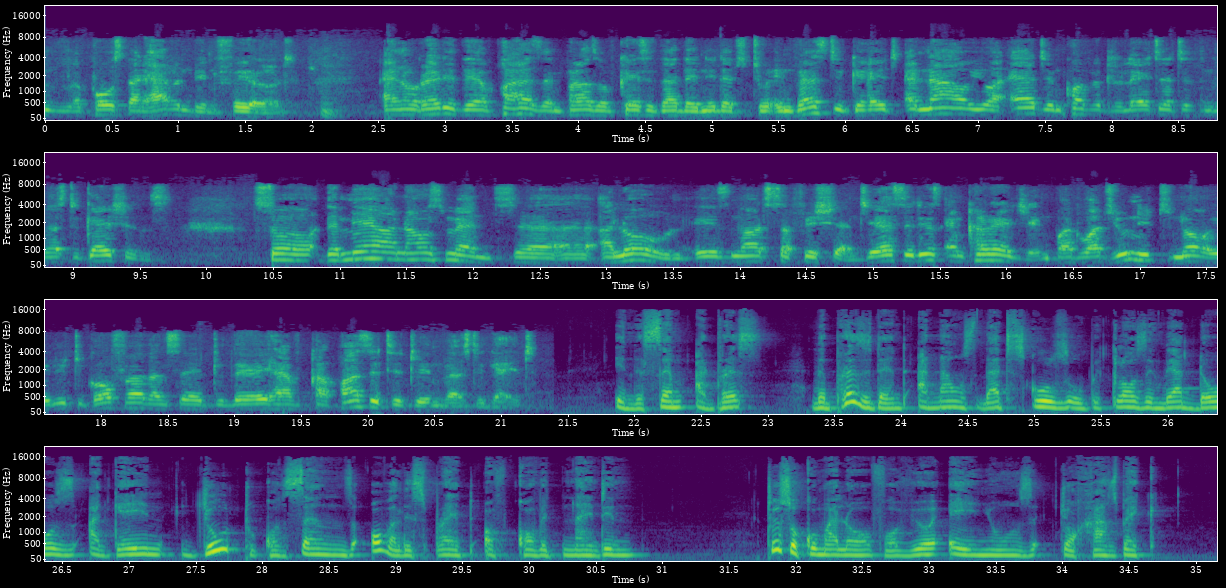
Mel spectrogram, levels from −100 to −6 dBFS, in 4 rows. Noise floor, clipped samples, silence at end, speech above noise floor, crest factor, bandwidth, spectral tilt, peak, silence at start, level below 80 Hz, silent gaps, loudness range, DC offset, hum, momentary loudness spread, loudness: -70 dBFS; under 0.1%; 0.5 s; 41 dB; 22 dB; 16.5 kHz; -4.5 dB/octave; -8 dBFS; 0 s; -70 dBFS; none; 3 LU; under 0.1%; none; 9 LU; -29 LUFS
